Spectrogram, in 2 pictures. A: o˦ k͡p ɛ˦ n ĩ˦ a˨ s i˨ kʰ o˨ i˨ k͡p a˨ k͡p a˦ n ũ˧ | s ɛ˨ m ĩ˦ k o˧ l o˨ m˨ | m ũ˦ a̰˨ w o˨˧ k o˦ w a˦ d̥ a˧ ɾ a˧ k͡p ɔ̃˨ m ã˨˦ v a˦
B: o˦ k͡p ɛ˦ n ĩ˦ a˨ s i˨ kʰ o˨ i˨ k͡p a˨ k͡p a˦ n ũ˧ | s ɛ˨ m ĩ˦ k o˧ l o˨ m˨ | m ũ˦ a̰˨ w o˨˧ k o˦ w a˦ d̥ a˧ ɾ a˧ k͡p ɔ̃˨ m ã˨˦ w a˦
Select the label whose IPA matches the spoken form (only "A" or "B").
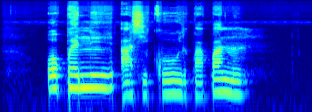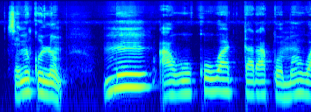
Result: B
